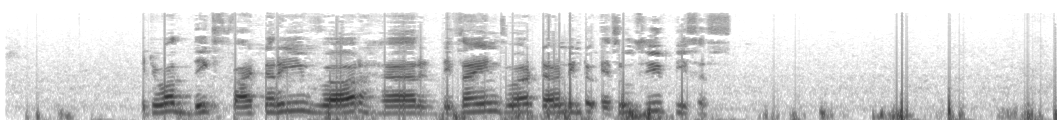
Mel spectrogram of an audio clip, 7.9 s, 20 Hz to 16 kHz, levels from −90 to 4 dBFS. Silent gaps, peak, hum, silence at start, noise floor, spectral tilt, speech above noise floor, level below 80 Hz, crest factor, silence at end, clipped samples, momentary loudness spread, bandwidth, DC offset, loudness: none; -8 dBFS; none; 0.25 s; -57 dBFS; -5.5 dB/octave; 34 dB; -44 dBFS; 18 dB; 0 s; under 0.1%; 21 LU; 11.5 kHz; under 0.1%; -25 LUFS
